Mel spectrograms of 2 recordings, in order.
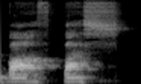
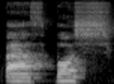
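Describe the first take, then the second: First: Southern English long "ah" in bath; bath and bus with Southern English vowels; Southern English accent. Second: Bath and bus with Northern English vowels; short Northern "bath", rounded Northern "bus"; Northern English accent. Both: Shown as a demonstration. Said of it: "were told to be more southern".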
